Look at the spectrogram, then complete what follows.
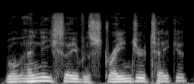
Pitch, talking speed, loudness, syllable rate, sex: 130 Hz, 215 wpm, -15 LUFS, 4.8 syllables/s, male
